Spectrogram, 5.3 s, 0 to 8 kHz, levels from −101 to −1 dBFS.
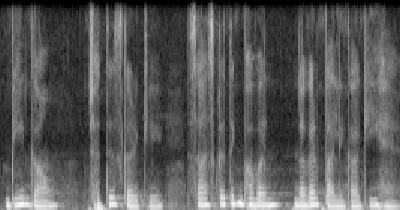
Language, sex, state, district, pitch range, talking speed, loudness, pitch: Hindi, female, Chhattisgarh, Raipur, 185-235 Hz, 110 wpm, -14 LUFS, 215 Hz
